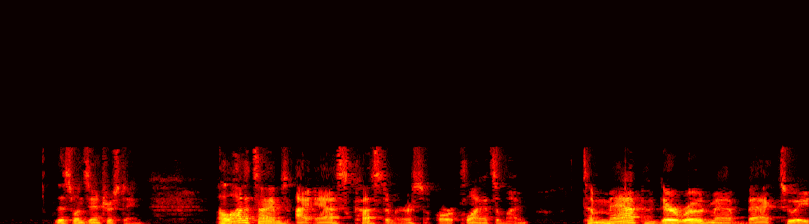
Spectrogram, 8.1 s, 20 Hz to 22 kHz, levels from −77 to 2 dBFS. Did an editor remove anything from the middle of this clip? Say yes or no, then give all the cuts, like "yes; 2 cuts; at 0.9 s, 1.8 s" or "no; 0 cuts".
no; 0 cuts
